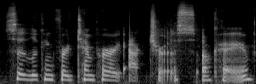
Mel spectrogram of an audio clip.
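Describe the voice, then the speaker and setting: A woman's voice: mid-range voice, fairly even intonation, a little fast, fairly bright tone. A woman streaming a game, giving casual, chatty live commentary and reading along. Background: game music.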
